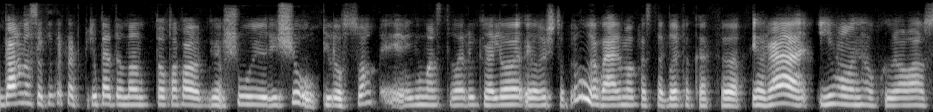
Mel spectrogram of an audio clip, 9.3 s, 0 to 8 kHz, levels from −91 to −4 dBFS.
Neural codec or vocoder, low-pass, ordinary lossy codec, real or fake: codec, 16 kHz, 1 kbps, FunCodec, trained on Chinese and English, 50 frames a second; 7.2 kHz; Opus, 64 kbps; fake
